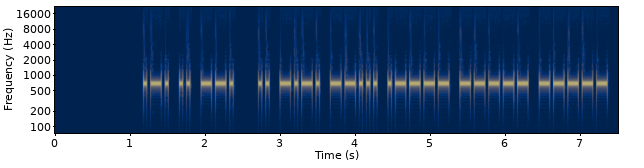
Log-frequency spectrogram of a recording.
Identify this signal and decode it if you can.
Morse code, heard as a keyed tone, about 25 wpm, 700 Hz. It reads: RIG IC7100
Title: Practice QSO - Exchange 2 - Info - 25wpm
